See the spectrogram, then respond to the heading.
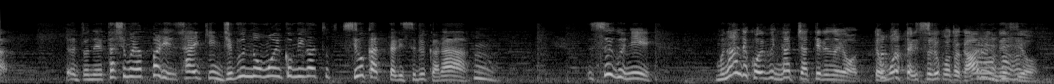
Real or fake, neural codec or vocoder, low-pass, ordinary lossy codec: real; none; 7.2 kHz; none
